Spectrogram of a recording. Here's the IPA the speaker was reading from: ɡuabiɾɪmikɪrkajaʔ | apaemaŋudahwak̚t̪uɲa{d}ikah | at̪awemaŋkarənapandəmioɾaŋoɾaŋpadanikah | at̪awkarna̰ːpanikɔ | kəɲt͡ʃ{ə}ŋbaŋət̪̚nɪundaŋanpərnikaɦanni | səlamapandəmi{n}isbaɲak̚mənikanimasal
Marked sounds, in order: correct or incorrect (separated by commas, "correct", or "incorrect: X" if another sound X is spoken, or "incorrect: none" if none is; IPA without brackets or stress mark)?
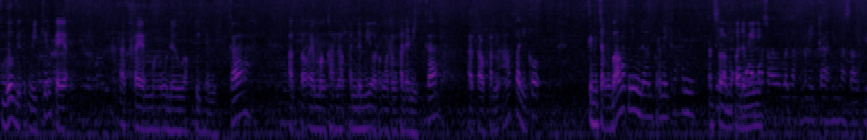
incorrect: n, incorrect: a, correct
